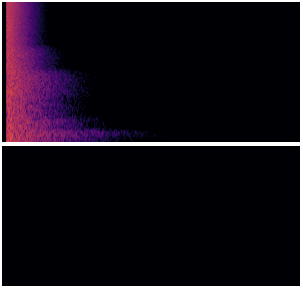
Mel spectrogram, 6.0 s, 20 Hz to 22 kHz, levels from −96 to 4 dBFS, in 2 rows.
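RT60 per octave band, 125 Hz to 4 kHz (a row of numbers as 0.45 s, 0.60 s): 1.5 s, 1.7 s, 1.2 s, 0.95 s, 1.0 s, 0.70 s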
